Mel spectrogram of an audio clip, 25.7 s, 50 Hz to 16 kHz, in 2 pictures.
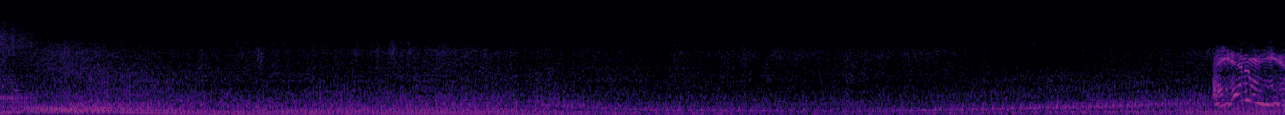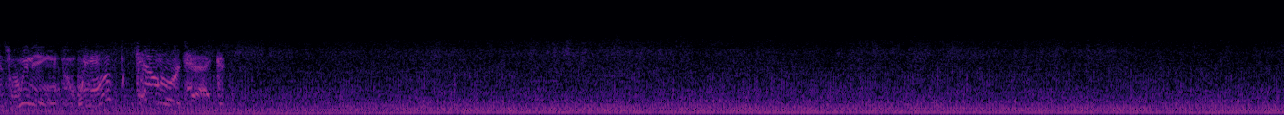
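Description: A KI-45 twin-engine propeller plane in War Thunder drones steadily as it comes in for a soft landing, its engine pitch dipping and rising again, with a brief rattling clatter midway; no one talks.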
